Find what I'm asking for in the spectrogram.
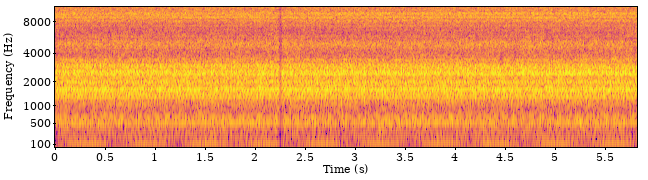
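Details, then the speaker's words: Hard drive in a vintage IBM PC/AT damaged in shipping. A loud high whir with a low hum pulsing about twice a second; the spindle motor and bearings are so loud the head movements can't be heard. "Can't hear the head movements because the platters are... Actually, not the platters, but the motor and the bearings sound so loud on this."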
